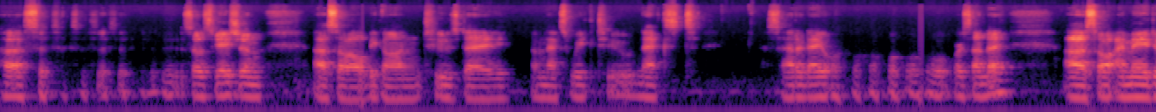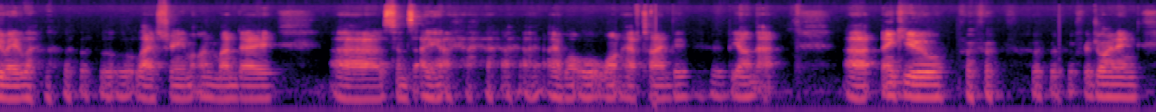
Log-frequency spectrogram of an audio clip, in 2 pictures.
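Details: Stuttering beginning around age eight to nine in an adult man, a speech-language pathologist, with repetitions of sounds and words.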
